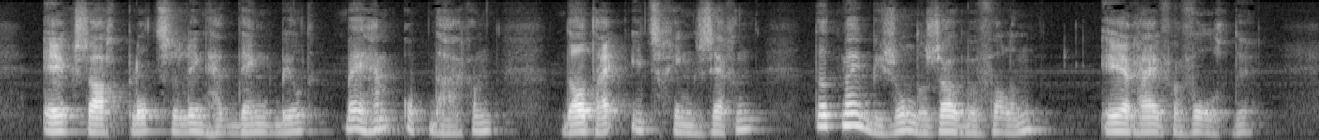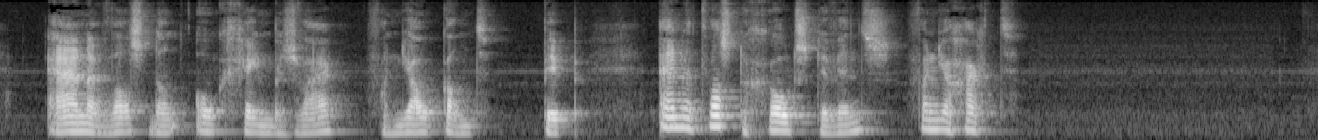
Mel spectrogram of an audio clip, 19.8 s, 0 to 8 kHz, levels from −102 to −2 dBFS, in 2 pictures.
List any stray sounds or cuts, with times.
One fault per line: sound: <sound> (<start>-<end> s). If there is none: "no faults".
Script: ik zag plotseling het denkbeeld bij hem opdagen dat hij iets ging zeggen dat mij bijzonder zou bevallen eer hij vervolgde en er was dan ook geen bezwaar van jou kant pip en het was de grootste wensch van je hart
no faults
